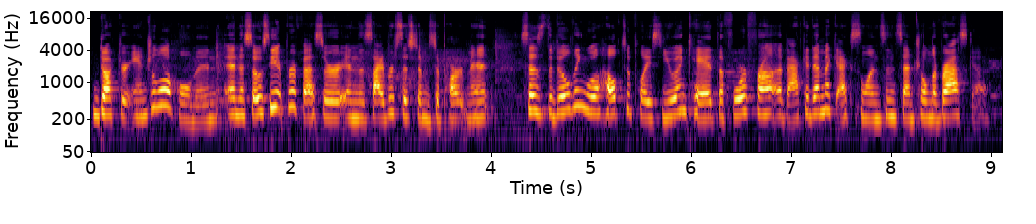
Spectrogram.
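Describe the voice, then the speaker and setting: A woman's voice: on the high side, fast talker, hardly any pauses. A young woman reading scripted news as a reporter.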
